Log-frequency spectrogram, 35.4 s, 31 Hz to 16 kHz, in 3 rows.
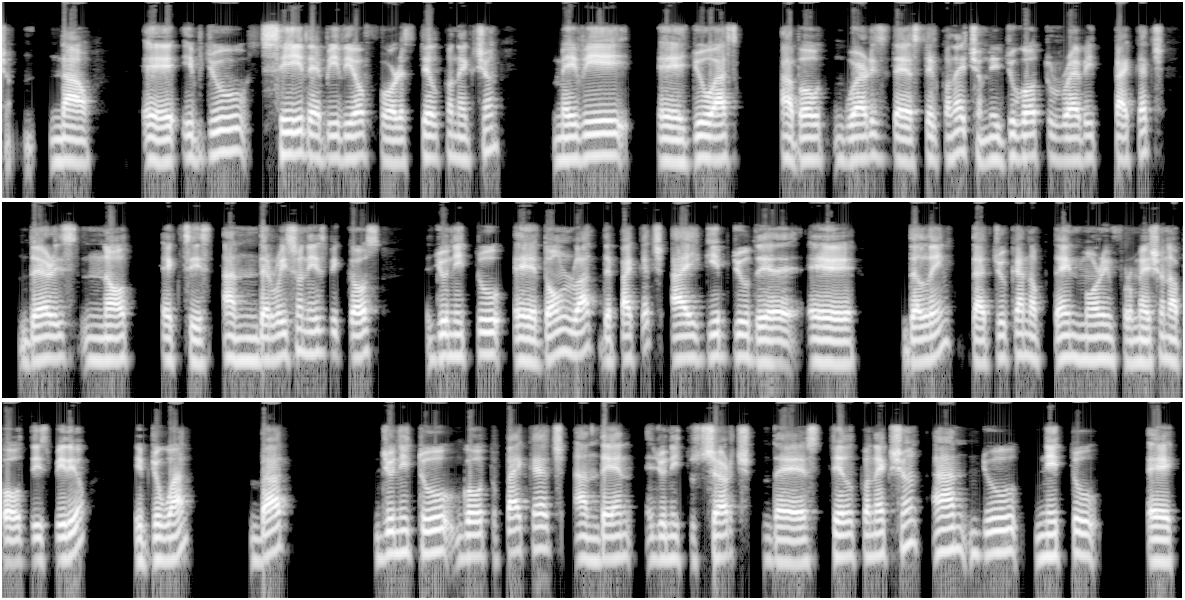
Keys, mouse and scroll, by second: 0.1 scroll down 2, 1.0-2.4 scroll down 8, 5.3-5.7 scroll down 2, 6.3-6.8 scroll up 2, 6.9 scroll up 2, 7.6 scroll up 2, 8.2 scroll up 2, 10.0 click, 10.7 click, 12.5 click, 13.8 click, 14.5 scroll up 2, 14.6 scroll down 1, 15.1 scroll up 2, 15.2 scroll down 1, 15.3 scroll up 2, 21.4 scroll down 2, 25.8 alt+Tab, 27.1 click, 27.9 click, 30.0 i, 34.2 click.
